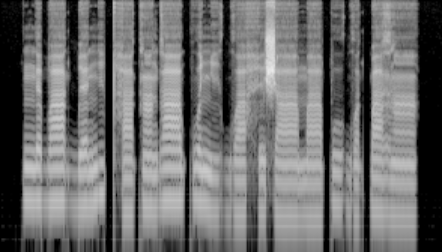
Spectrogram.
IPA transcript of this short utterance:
ŋ ɛ˨ b aː˨ ɡ͡b ɛ˨ ŋ i˦ pʰ a˨ k ã˦ ɡ aː˦ kʷ a˦ ɲ iː˨ ɡʷ aː˨ h ɪ˨˦ ʃ aː˨ m aː˨ p uː˦ ɡʷ a˨ k͡p a˦ ɣ ã˦

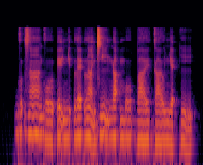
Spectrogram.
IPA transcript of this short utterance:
ɡ ʊ˦ ʔ z ã˦ ɡ o˨ ʊ̯ ʔ ḛ˦˨ ɪ̯ ɲ ɪ˦ ʔ l ɛ˦ ʔ l ã˦˨ d͡ʑ ĩ˦˨ ŋ ä˦ ʔ m o˦ b a˦ ɪ̯ ɡ a˦ ʊ̯ ɲ ɛ˦ ʔ k ĩ˦˨

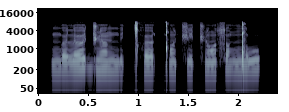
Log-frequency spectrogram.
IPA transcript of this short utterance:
ŋ œ l œ d͡ʒ œ̃ ŋ e ǀʰ œ ǃ ɔ̃ t͡ʃ e t͡ʃ ɔ̃ s ɔ ŋ͡ǃ u

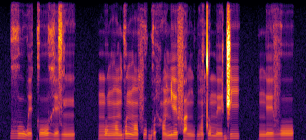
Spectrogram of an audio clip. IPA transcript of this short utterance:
ɣ u˦ w e˨ k oː˨˦ ɣ e˨ z ĩ˧ | m o˧ ŋ ɔ̃˧ ɡʷ e˦ ŋ ɔ̃˧ f u˧ ɡʷ e˨ h ɔ̃˧ ɲ eː˦ f a˨ ŋ u˨ ɡ ɔ̃˧ t o˧ m eː˨ d͡ʒ i˦ | ŋ eː˨ v o˧

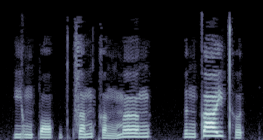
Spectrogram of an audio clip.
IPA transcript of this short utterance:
j ʊ˨˩ ŋ p ɔː˨ k̚ ʊ˨ k̚ t͡s ɐ˨˧ n k ɐ˨˩ ŋ m œː˥ ŋ | ɪ˧ ŋ t̪ aː˥ j t̪ʰ ɵ˨˥ t̚

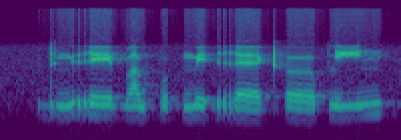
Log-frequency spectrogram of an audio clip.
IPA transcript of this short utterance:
d ɯ˩˦ ŋ r eː˧ b a˧ w p o˨˩ k̚ m e˦˥ ʔ r ɛː˩˦ kʰ ɤː˨˩ p l i˦˥ n

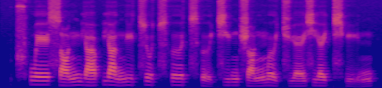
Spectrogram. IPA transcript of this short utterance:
ʈ͡ʂʰ w e˥ ɪ̯ s ɑ˧˥ ŋ m j ä˧˥ p j ä˥˧ n̪ i˥˧ t͡s u˥˩ t͡sʰ ɹ̩˥ t͡sʰ ɹ̩˨˩ t͡ɕ i˥ ŋ ʂ ɑ˧˥ ŋ m ɤ˥˩ t͡ɕ ɥ ɛ˧˥ ɕ j ɛ˥ t͡ɕʰ ḭ˨˩˦ n

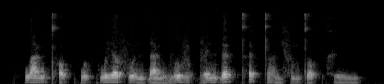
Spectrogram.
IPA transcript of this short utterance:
h w a˧ ŋ t̪ʰ ɔ˨˩ p̚ h w ṵ˧˨ k w i˧ ə̯ f u˧˩ n ɗ a˧˩ ŋ v u˧ v ə˨˩ p̚ v e˧ n ɗ ə˦˥ t̚ t̪ʰ ə˦˥ t̚ t̪ a̤˨˩ j f ə̰˧˨ m t̪ ɔ˨˩ k̚ x ɨ̤˨˩ n

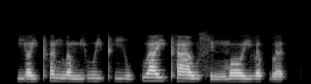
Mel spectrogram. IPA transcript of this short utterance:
j ɐ˨ j pʰ ɐ˧ n w ɐ˨ m j uː˧ j pʰ iː˨ w kʷ aː˥ j pʰ aː˧ w s ɪ˨ ŋ m ɔː˧ j l ɐ˧ p̚ l ɐ˨ t̚

